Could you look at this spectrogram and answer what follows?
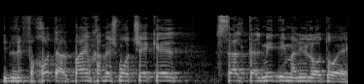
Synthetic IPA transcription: lefaχo̞t̪alpaimχameʃmo̞t̪ʃekel | salt̪almid̪imanilo̞t̪oe

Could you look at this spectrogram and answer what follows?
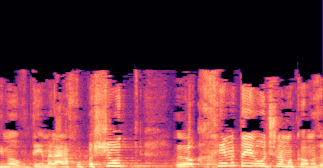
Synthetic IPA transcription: imaovdimelanaχnupaʃut | lo̞kχimetajeud̪ʃelamako̞maz

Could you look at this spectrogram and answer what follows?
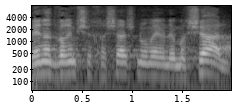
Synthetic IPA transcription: be̞nhad̪vaʁimʃe̞χaʃaʃnumehemle̞maʃal

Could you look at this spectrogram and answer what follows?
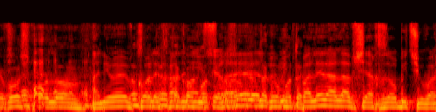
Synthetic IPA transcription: oolanio̞evko̞leχad̪miisʁaelvemit̪pale̞lalavʃejaχzo̞ʁbit͡ʃuva

